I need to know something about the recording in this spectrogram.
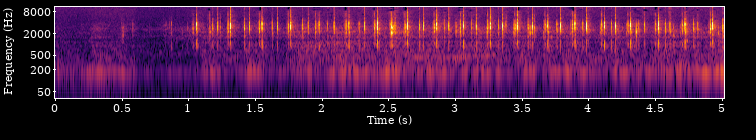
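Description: Rapid gunfire rattles from a television speaker.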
